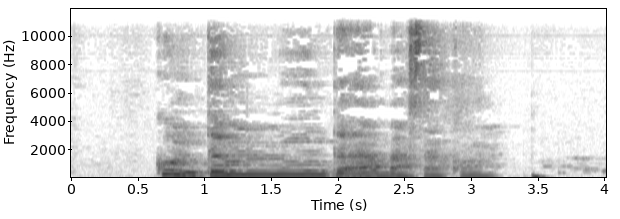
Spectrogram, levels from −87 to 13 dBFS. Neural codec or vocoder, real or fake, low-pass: none; real; 10.8 kHz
